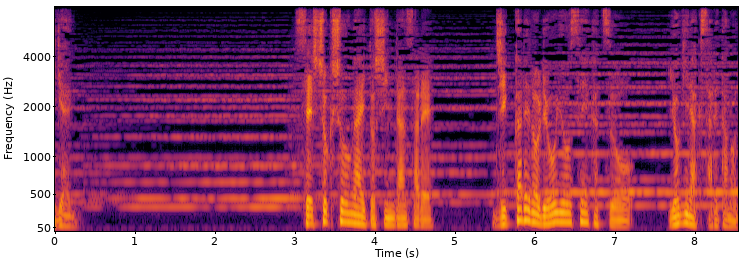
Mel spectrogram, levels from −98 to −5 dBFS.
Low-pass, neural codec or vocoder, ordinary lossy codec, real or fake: none; none; none; real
